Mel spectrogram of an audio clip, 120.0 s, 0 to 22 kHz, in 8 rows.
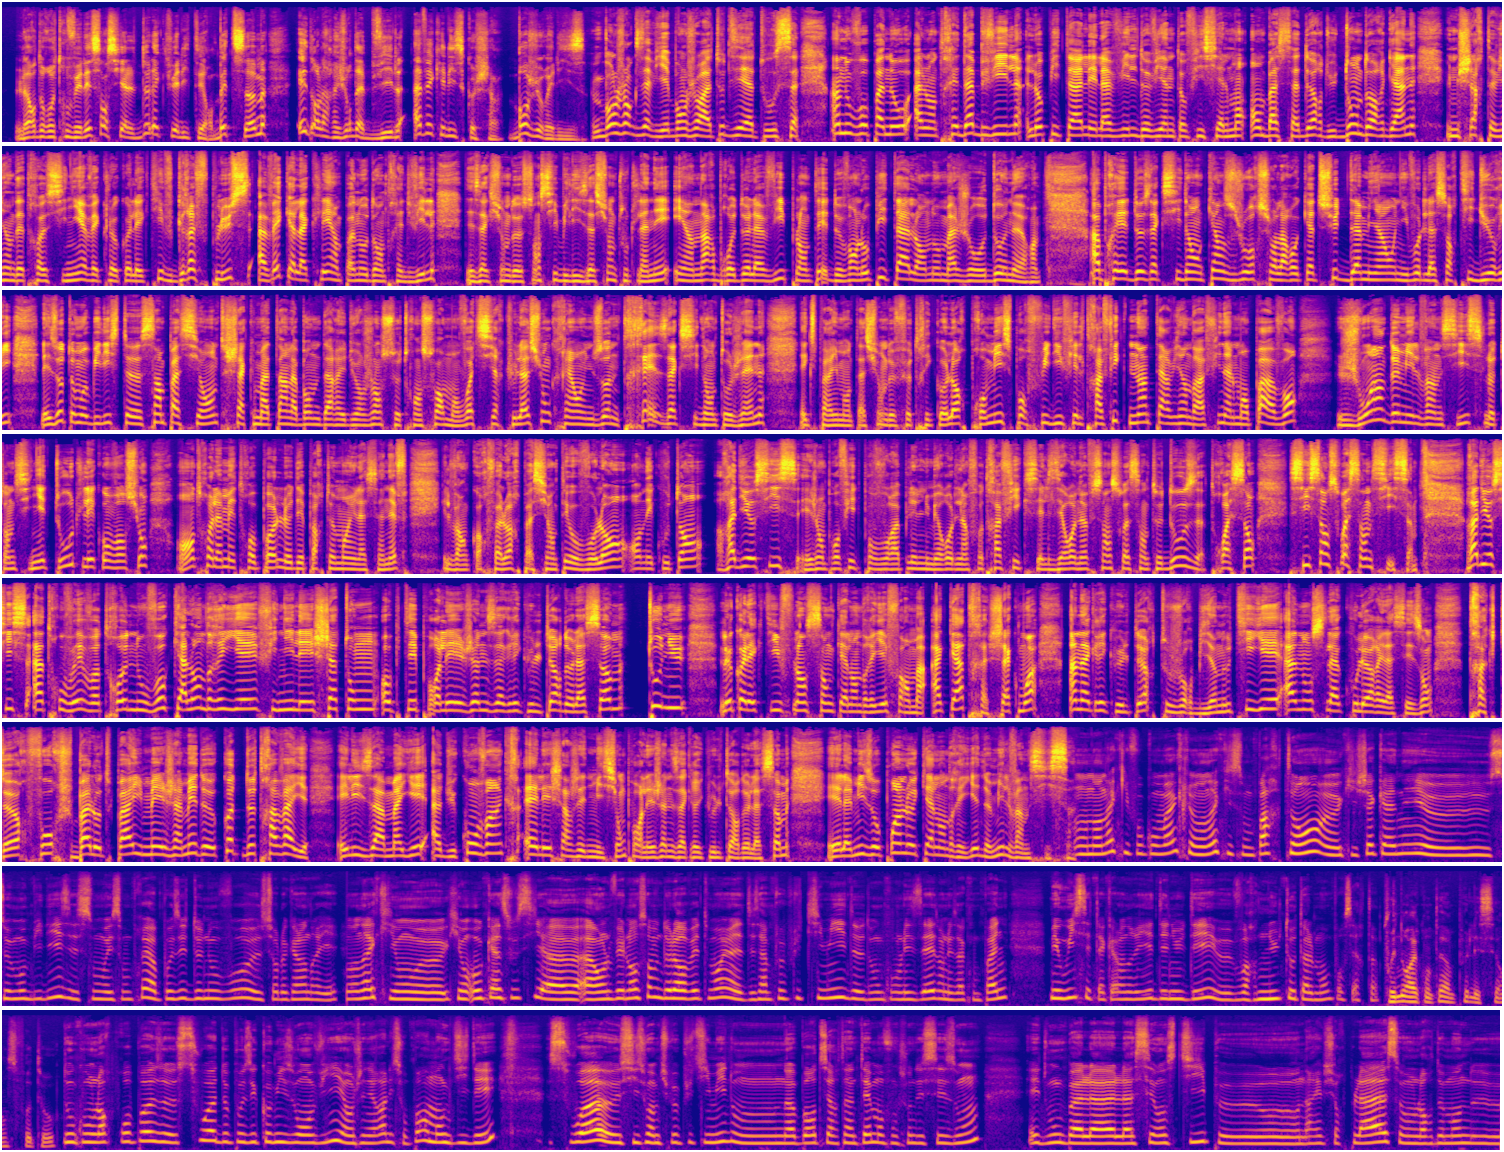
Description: Le journal du jeudi 4 décembre en Baie de Somme et dans la région d'Abbeville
